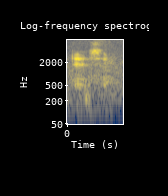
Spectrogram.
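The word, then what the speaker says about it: Dittisham: And over the years, Dedus' ham has become Didisham. Although locally we do pronounce it Ditson.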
